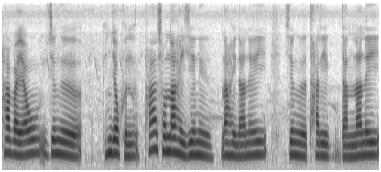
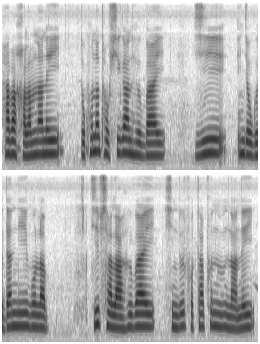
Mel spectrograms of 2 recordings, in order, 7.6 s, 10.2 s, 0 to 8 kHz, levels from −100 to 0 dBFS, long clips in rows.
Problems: constant background noise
